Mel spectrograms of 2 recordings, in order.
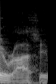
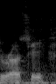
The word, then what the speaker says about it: Rossi: Minnesota Wild Rossy rosi I guess they'll say Rossy but you know it's pronounced rosi fa's at a half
